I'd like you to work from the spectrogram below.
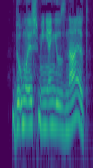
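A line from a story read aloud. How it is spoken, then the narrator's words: Chuckling Cossack. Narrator (Russian): хохотнул казак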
